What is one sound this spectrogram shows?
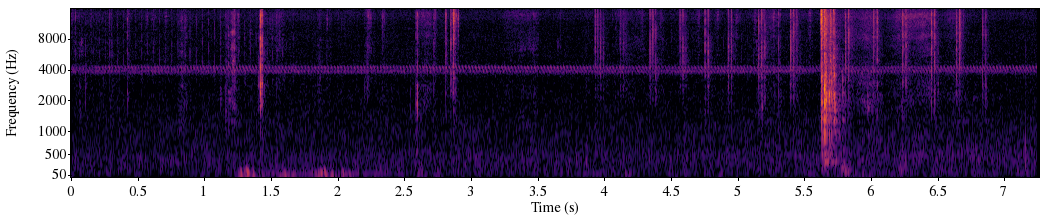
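Plastic ribbon crinkles and rustles in a man's hands.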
